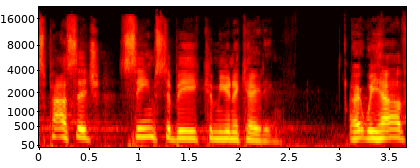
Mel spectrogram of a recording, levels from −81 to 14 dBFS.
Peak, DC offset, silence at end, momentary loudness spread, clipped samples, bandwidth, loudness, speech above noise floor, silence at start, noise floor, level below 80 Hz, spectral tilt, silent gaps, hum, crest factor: -2 dBFS; under 0.1%; 0 s; 6 LU; under 0.1%; 18.5 kHz; -19 LUFS; 31 dB; 0 s; -50 dBFS; -50 dBFS; -4.5 dB/octave; none; none; 18 dB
